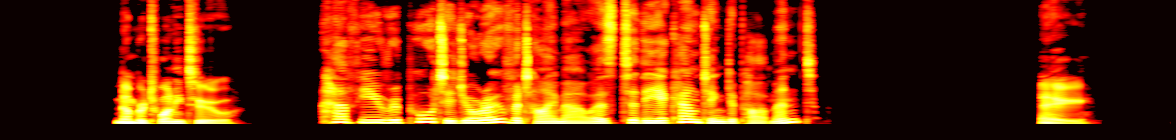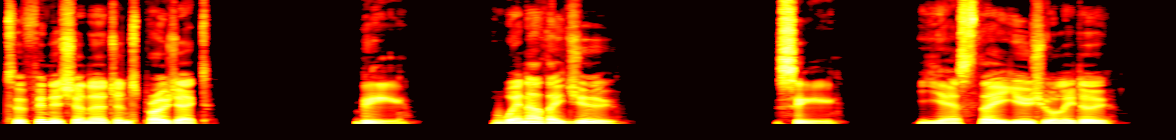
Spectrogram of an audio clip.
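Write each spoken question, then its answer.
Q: Have you reported your overtime hours to the accounting department?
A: B: When are they due?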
